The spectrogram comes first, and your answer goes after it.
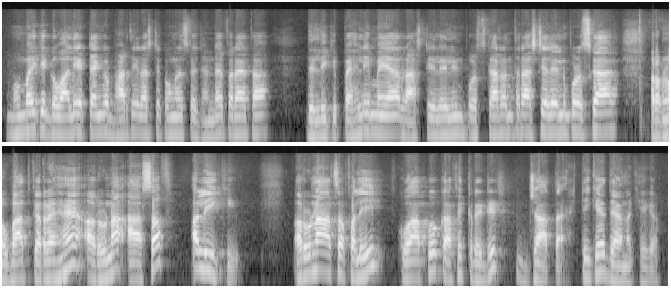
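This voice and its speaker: A man teaching an exam revision class in question-and-answer form, addressing students directly with repeated check-in tags. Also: a little high. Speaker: history teacher for competitive exams.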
